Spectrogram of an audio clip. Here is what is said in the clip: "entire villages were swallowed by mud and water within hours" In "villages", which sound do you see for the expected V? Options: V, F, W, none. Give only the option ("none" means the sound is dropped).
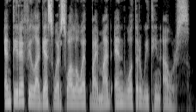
F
